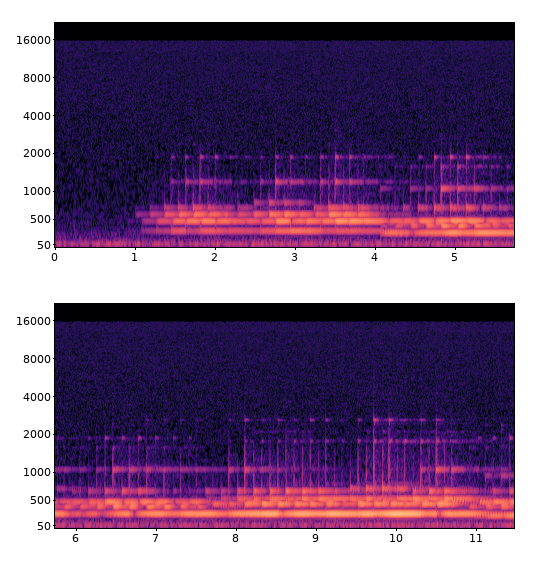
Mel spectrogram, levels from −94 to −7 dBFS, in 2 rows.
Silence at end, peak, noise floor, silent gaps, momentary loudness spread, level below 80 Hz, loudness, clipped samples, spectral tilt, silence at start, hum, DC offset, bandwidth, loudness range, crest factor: 0 s; -16 dBFS; -53 dBFS; none; 11 LU; -52 dBFS; -30 LUFS; under 0.1%; -7.5 dB/octave; 0 s; 60 Hz at -55 dBFS; under 0.1%; 16 kHz; 7 LU; 14 dB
